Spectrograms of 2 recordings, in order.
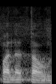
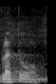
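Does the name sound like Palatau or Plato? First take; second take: Palatau; Plato. First: The name is said in a modified form. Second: The name is said in its original form. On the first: This is how the current generation says it. "Generasi ini sebut Palatau" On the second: This is the older way that people no longer use. "dia tak sebut Plato"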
